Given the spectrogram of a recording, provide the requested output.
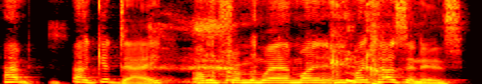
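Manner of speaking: high-pitched, tentative mock Australian; Australian accent. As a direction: put on a halting Australian greeting. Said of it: "Isn't Sandy Australian?".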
